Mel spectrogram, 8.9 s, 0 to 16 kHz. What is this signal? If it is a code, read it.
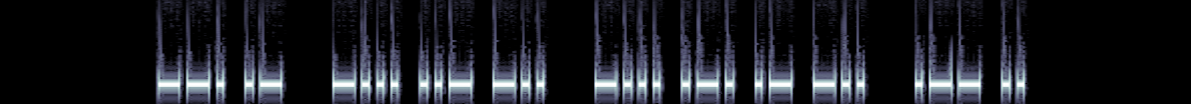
Morse code, heard as a keyed tone, about 21 wpm, 700 Hz. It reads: GA BUD BRAD WI
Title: K1USN SST QSO Practice - 22wpm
